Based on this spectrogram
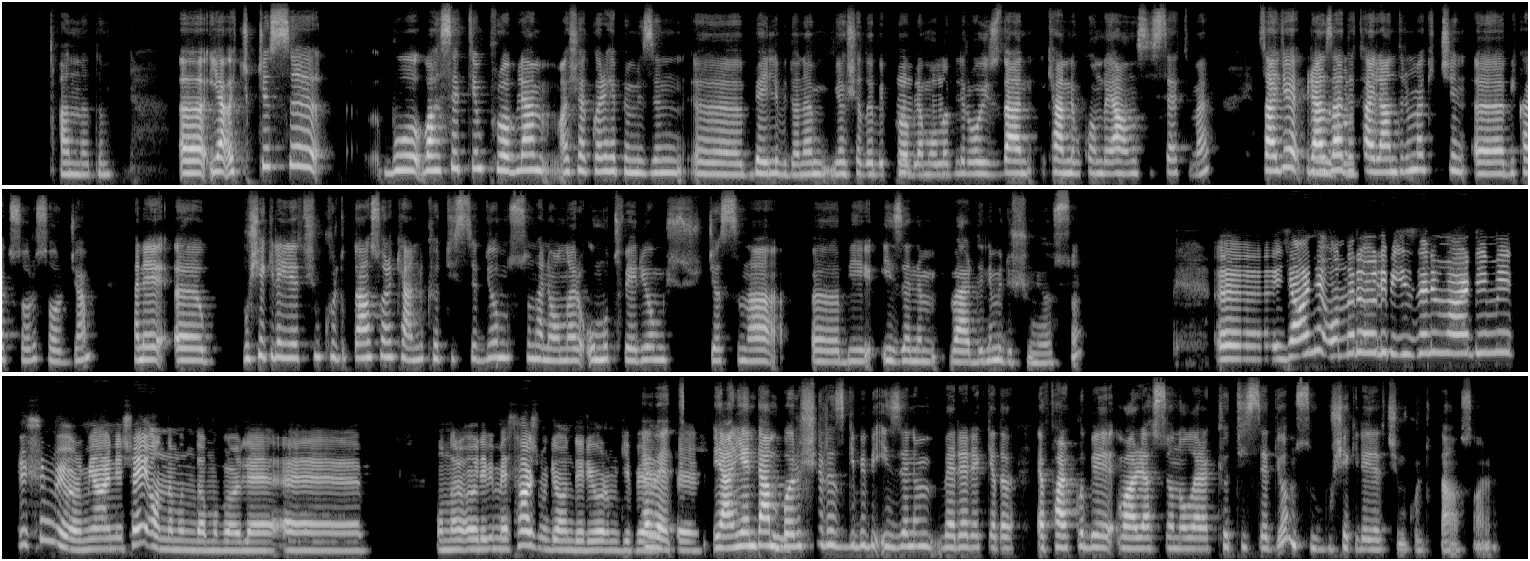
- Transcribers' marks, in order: other background noise
- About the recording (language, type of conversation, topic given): Turkish, advice, Eski sevgilimle iletişimi kesmekte ve sınır koymakta neden zorlanıyorum?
